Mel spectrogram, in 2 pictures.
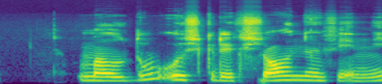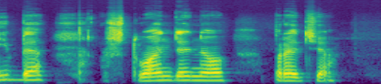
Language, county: Lithuanian, Kaunas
